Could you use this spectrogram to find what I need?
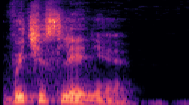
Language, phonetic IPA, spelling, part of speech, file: Russian, [vɨt͡ɕɪs⁽ʲ⁾ˈlʲenʲɪje], вычисление, noun, Ru-вычисление.ogg
- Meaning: calculation, computation, calculating, computing, reckoning (the act or process of computing)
